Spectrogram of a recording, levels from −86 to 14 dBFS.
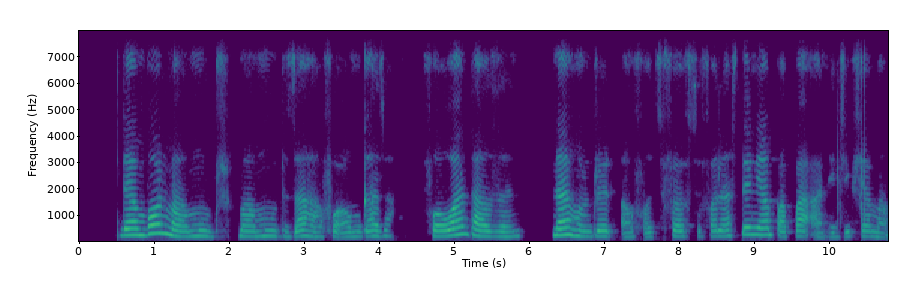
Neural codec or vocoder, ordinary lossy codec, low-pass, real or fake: none; Opus, 16 kbps; 7.2 kHz; real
